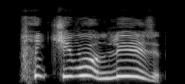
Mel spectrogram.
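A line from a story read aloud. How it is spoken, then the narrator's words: Whiny voice. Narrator (Russian): хнычущим голосом заявил бессовестный принц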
